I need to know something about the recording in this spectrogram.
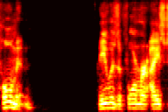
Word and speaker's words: Homan: I kept wanting to call him Holman with an L, but it's Homan.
